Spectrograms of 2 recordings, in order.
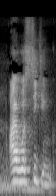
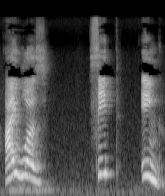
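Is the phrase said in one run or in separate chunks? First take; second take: one run; chunks. First: The words run together without pauses. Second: Short pauses separate the words into chunks. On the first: The speaker calls it wrong. "Не говорите" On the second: The speaker calls it right. "соблюдайте эти паузы, которые я делаю устно"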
